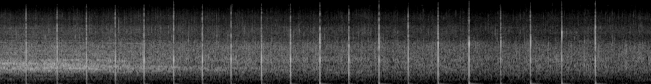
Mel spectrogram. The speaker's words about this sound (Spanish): Y ahora vamos a darle un aplauso a nuestro buen Dios porque siempre es bueno con frío y con calor.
